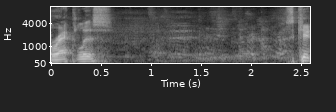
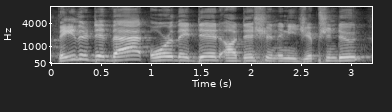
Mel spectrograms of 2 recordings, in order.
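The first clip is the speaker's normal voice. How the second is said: ordinary delivery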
